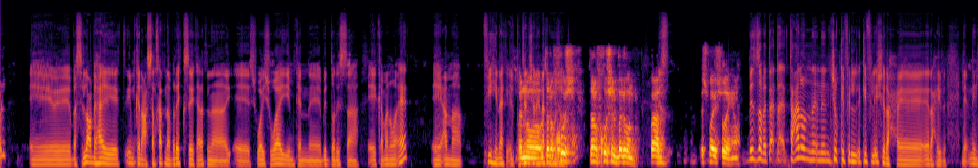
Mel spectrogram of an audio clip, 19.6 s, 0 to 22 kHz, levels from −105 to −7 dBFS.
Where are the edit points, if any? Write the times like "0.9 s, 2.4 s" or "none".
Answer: 7.3 s, 9.7 s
